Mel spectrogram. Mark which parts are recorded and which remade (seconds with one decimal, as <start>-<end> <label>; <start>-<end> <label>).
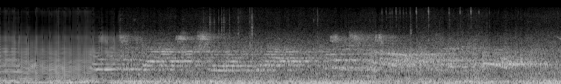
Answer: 0.0-1.2 remade; 1.2-5.6 recorded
